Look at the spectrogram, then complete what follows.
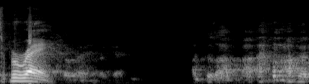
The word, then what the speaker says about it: Baret: It's Baret. Baret, okay. Because I've heard about it. The English pronunciation is Baret.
